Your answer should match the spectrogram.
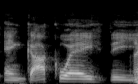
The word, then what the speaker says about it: Ngakoue: I think you pronounce it Ngakoue. – I think that's right.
